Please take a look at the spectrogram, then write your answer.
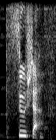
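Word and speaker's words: sous: to our second word suf suf suf suf s o u s so the S is silent because it's like a French word yeah something like that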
